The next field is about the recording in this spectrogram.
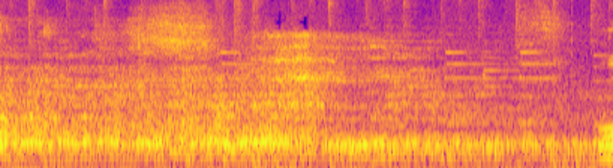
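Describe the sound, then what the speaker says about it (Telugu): A double-decker train pulls into Kutaisi Airport station, a loud steady rumble and hum of the arriving cars filling the whole stretch, with a faint voice in the background. "మన ట్రైన్ మన కళ్ళ ముందు రానే వచ్చేసింది."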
